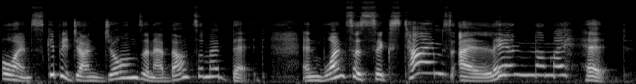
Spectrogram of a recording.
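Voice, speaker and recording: A woman's voice: sits high, huge pitch swings, a little slow, a bit bright, pitched above the performer's own voice, exaggerated voice. A woman voicing a bouncy, boastful little boy kitten who plays at being a Chihuahua hero, with exclamations and singsong rhymes in a storybook reading. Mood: excited, boastful.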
